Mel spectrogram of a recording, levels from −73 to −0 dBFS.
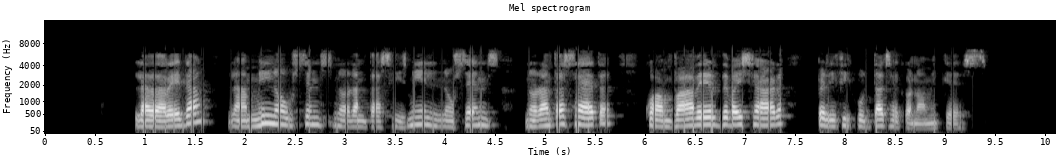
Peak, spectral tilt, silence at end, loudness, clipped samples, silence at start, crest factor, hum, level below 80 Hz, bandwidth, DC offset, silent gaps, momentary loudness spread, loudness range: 0 dBFS; -5 dB/octave; 0.7 s; -18 LUFS; under 0.1%; 0.9 s; 18 dB; none; -52 dBFS; 7.4 kHz; under 0.1%; 1.77-1.83 s, 4.73-4.80 s, 5.96-6.01 s, 7.59-7.65 s; 12 LU; 5 LU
